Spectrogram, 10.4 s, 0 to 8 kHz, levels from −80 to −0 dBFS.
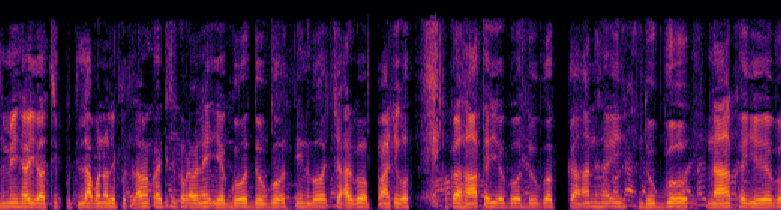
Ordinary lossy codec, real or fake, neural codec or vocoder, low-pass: AAC, 32 kbps; real; none; 7.2 kHz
